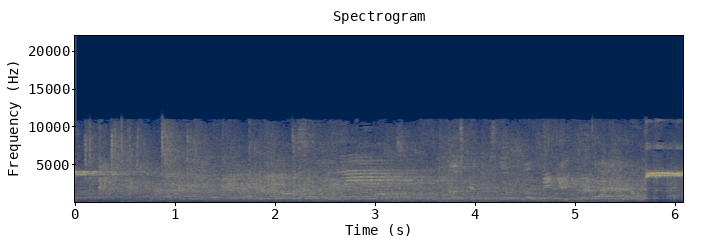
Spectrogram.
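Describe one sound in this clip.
Sneakers squeak sharply on the gym floor.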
